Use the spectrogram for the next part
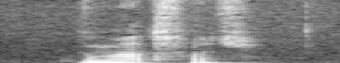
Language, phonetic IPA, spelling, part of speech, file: Polish, [ˈɡmatfat͡ɕ], gmatwać, verb, LL-Q809 (pol)-gmatwać.wav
